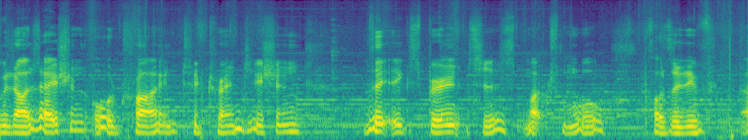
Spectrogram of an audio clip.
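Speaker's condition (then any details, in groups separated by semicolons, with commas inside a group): Cerebral palsy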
